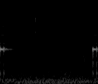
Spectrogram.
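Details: Baxter peritoneal dialysis machine being programmed for CCPD (10 L total volume, 10 h, 2 L fills): two short high electronic keypad beeps about a second apart with a faint click between.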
